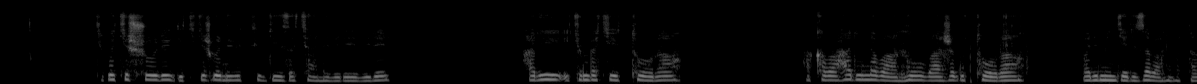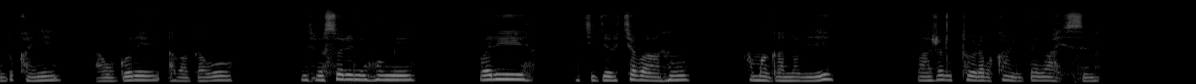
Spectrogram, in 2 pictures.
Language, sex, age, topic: Kinyarwanda, female, 25-35, government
